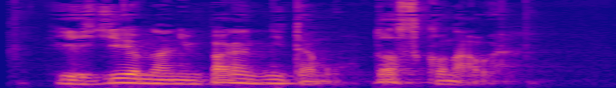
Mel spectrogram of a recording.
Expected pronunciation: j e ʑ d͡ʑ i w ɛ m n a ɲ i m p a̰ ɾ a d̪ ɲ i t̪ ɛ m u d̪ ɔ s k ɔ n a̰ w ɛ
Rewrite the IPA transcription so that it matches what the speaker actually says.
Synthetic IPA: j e ʑ d͡ʑ i w ɛ m n a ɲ i m p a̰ ɾ ɛ d̪ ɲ i t̪ ɛ m u d̪ ɔ s k ɔ n a̰ w ɛ

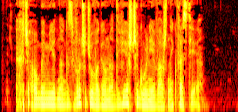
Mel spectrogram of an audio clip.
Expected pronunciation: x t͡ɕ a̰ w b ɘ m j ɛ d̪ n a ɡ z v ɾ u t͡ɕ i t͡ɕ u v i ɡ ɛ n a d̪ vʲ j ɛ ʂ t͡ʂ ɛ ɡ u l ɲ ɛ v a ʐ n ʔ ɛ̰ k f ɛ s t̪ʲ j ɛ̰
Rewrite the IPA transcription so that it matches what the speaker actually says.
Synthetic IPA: x t͡ɕ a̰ w b ɘ m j ɛ d̪ n a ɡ z v ɾ u t͡ɕ i t͡ɕ u v a ɡ ɛ n a d̪ vʲ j ɛ ʂ t͡ʂ ɛ ɡ u l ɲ ɛ v a ʐ n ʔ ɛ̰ k f ɛ s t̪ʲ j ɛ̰

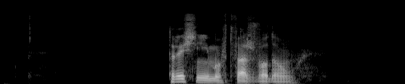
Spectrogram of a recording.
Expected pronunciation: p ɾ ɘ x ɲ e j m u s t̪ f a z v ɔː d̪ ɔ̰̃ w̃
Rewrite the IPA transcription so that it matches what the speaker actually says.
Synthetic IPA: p ɾ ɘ ɕ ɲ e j m u f t̪ f a ʐ v ɔ d̪ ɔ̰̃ w̃

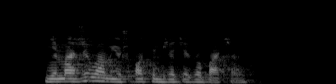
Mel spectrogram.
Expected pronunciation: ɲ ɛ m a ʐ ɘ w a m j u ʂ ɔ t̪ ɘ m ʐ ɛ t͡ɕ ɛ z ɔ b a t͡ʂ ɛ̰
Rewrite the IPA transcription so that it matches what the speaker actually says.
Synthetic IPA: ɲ ɛ m a ʐ ɘ w a m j u ʂ ɔ t̪ ɘ m ʐ ɛ t͡ɕ ɛ z ɔ b a t͡ʂ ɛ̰

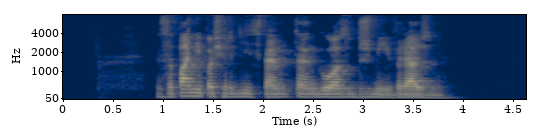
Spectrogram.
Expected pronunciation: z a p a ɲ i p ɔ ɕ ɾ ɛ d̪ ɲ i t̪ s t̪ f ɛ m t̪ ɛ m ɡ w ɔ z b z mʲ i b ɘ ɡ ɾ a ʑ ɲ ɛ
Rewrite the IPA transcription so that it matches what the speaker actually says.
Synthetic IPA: z a p a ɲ i p ɔ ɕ ɾ ɛ d̪ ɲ i t̪ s t̪ f ɛ m t̪ ɛ n ɡ w ɔ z b ʐ mʲ i v ɘ ɾ a ʑ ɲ ɛ

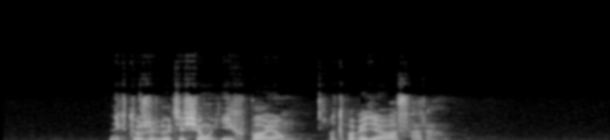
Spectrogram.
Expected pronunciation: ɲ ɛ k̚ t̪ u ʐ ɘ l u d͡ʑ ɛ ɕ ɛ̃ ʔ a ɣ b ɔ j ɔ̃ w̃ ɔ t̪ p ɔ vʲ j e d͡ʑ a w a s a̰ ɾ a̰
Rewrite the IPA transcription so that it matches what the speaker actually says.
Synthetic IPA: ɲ ɛ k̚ t̪ u ʐ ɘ l u d͡ʑ ɛ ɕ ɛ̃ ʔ i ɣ b ɔ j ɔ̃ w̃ ɔ t̪ p ɔ vʲ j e d͡ʑ a w a s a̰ ɾ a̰

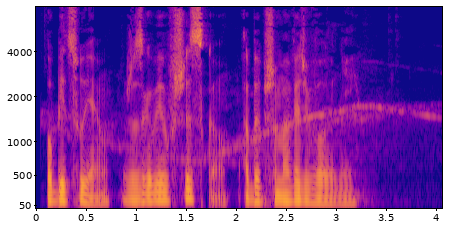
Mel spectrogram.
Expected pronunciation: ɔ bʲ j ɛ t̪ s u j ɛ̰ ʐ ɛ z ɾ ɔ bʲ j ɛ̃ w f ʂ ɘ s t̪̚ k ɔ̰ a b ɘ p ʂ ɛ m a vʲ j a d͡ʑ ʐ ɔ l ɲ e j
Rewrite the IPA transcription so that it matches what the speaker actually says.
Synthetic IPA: ɔ bʲ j ɛ t̪ s u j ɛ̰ ʐ ɛ z ɾ ɔ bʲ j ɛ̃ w f ʂ ɘ s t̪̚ k ɔ̰ a b ɘ p ʂ ɛ m a vʲ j a d͡ʑ v ɔ l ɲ e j

